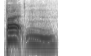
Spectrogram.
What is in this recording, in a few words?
"button", English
